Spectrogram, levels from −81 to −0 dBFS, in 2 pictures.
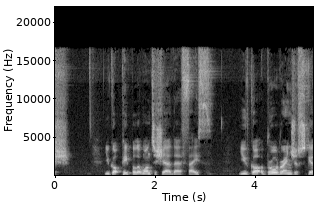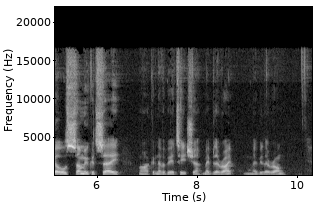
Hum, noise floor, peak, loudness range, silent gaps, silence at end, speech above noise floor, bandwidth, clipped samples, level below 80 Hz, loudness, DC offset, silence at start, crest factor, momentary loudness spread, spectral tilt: none; -48 dBFS; -4 dBFS; 8 LU; none; 0.05 s; 27 dB; 17 kHz; under 0.1%; -64 dBFS; -19 LUFS; under 0.1%; 0 s; 18 dB; 17 LU; -2 dB/octave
